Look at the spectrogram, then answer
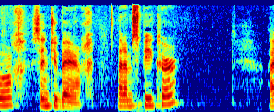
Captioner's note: speaking French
